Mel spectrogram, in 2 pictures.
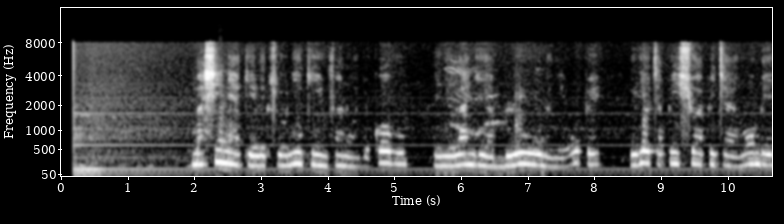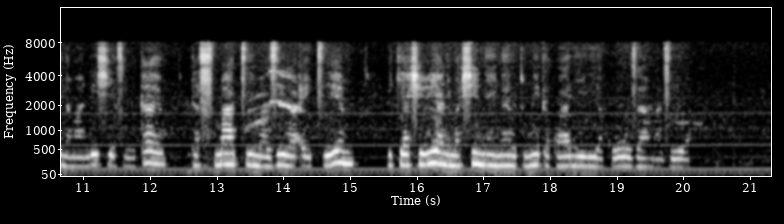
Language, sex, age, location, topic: Swahili, female, 18-24, Dar es Salaam, finance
